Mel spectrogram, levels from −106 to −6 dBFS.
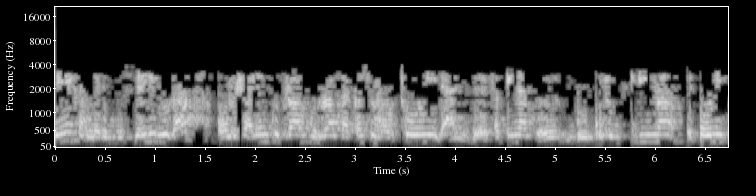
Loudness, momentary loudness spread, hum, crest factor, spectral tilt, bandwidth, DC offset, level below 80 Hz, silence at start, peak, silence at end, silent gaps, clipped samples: -25 LUFS; 4 LU; none; 16 dB; -7.5 dB/octave; 4.1 kHz; under 0.1%; -88 dBFS; 0 s; -10 dBFS; 0 s; none; under 0.1%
